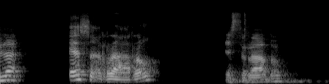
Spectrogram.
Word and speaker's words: raro: Es raro. Es raro. Yeah, just like rare, raro.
